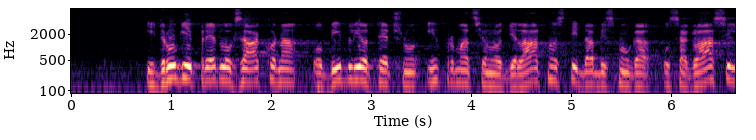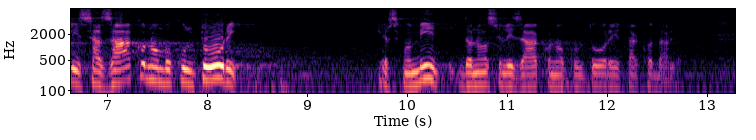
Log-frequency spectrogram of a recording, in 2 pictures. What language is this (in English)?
Serbian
